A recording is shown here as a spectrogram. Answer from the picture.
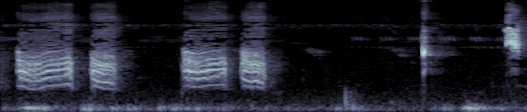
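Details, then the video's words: Long-tailed shrike used to goad mute birds into song. It gives two pairs of loud, rasping screeches, then two short, sharp high notes. "Cendet Gacor Si Pemancing Lawan Sangat Ampuh Mengatasi Burung Yg Membisu"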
